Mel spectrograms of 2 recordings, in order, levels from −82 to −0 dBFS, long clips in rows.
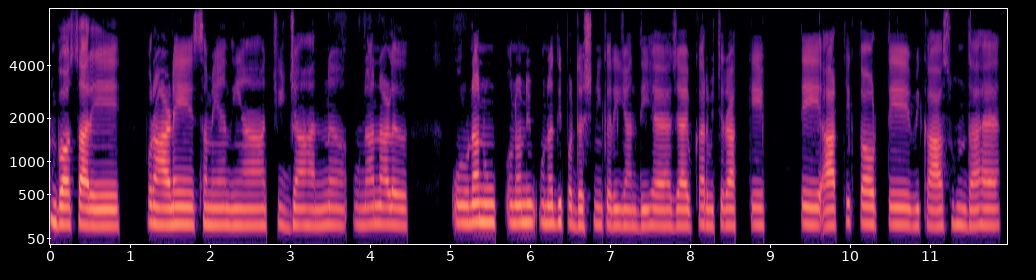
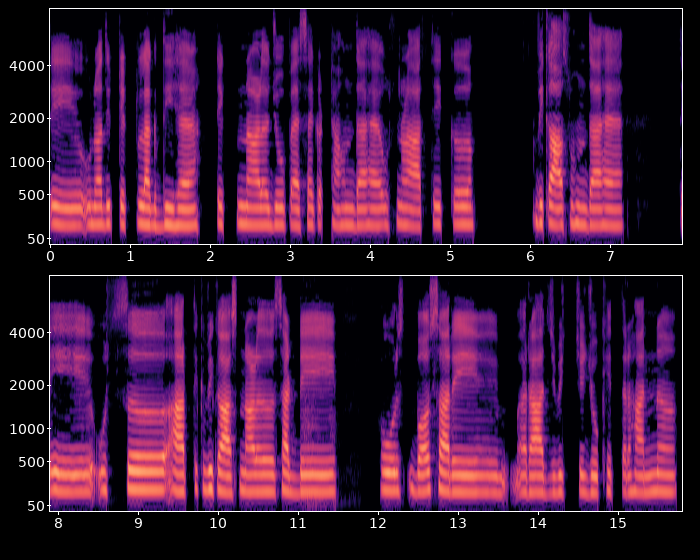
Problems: none marked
